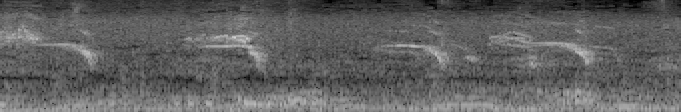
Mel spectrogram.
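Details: Chicks of pigeons begging during feeding by the parents. A few shrill descending squeaks, about one every half second, with faint low cooing murmurs below.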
